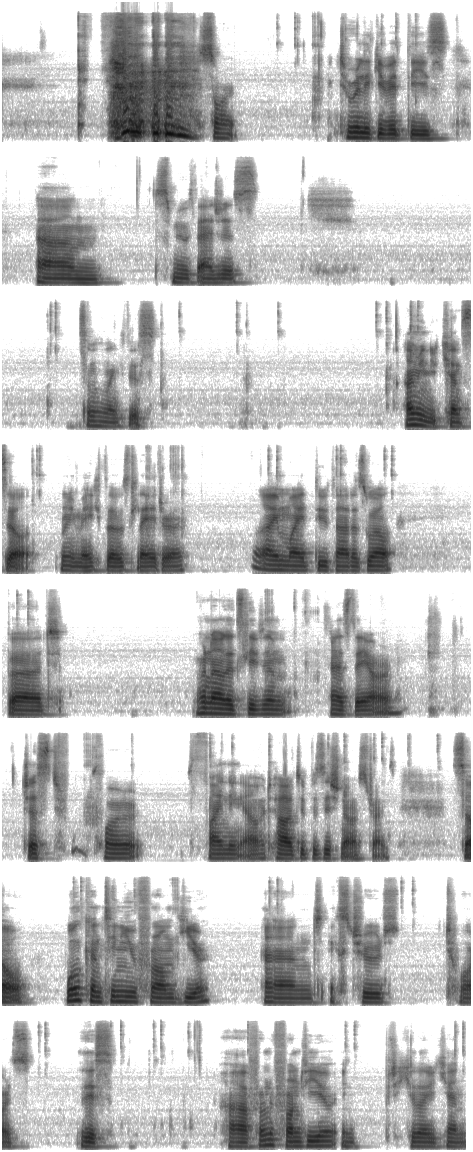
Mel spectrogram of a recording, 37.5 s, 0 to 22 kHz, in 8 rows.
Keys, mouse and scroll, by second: 3.6 Tab, 4.5 ctrl+z, 5.8 ctrl+z, 6.8 ctrl+b, 10.1 Tab, 12.1 a, 14.9 Tab, 15.6 Tab, 16.0 Tab, 16.5 ctrl+r, 17.7 ctrl+r, 19.2 Tab, 20.9 ctrl+z, 24.8 Tab, 25.6 Tab, 27.5 Tab, 30.2 e, 32.2 e, 32.3 e, 34.0 click, 35.1 click, 35.6 click, 36.4 click, 36.4 z, 36.5 g.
